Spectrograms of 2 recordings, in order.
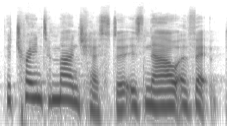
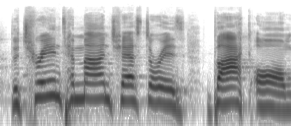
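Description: First: Lightly put-on English announcer accent, quick; attempted English accent. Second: Said in the usual way. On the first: Preacher mimics the Euston announcement, attempted English accent. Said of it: "that's my best English accent". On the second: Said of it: "I'd give up halfway through".

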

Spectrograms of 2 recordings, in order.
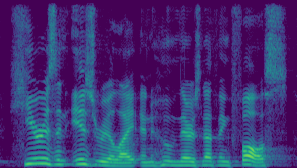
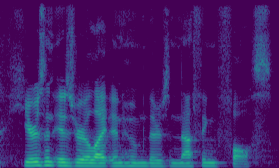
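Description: First: Said in the usual way. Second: Calm, softer and quieter. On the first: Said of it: "Jesus says". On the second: Retold or imitated. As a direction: say it calmly, without offense. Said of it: "He just calmly says".

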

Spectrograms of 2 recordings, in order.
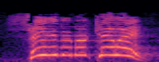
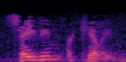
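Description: First: Very high, loud, drawn-out cry; desperate shouted prayer. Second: Soft, restrained plea to God; quiet desperate prayer. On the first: Desperate wife begging God about her husband, slow high shout. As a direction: wail it to heaven in desperation. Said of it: "finally she got so desperate". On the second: Desperate wife on her knees to God, quiet plea. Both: Retold or imitated.

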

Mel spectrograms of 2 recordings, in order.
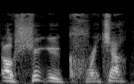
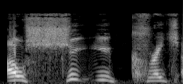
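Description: First: Repeated threat. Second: High, slow, loud threat; panicked threat. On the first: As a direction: say it again more hurried. Doctor repeats his threat. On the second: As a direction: drag it out in fear. Doctor threatens the creature. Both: Acted.

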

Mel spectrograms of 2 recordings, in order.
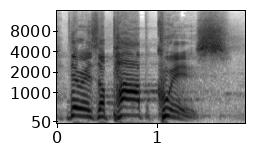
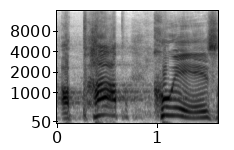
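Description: First: Slow, drawn-out teacher's announcement with the stress on pop; a teacher dropping bad news on the class; strict teacher's announcement. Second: Very slow disbelieving question with the stress on pop; a stunned student repeating the bad news; shocked student. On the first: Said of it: "and the teacher goes". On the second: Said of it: "you're surprised".

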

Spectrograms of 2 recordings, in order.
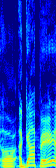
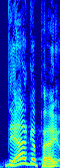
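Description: First: "agape" said AG-uh-pee, stress on the first syllable; "agape" in its English form, AG-uh-pee. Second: "agape" said ah-GAH-pay, three syllables, stress on the middle; "agape" in its Greek form, ah-GAH-pay. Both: Shown as a demonstration. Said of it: "as some pronounce it".

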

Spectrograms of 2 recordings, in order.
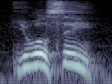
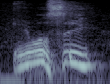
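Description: First: Firm, pointed promise; a knowing teacher's warning; insistent. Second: Softer knowing echo; quiet. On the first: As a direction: rabbi firmly tells the doubting boy you will see, insisting. Rabbi insisting. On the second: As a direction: drop it to a quiet certain murmur. Rabbi repeating, softer. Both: Retold or imitated.

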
